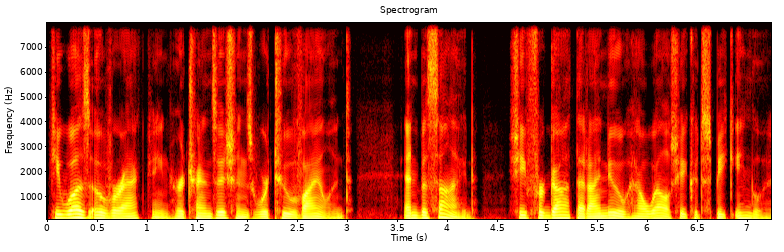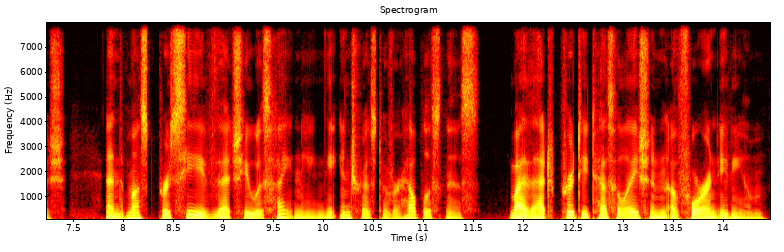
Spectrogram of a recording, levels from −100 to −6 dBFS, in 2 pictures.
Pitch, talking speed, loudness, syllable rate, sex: 100 Hz, 170 wpm, -21 LUFS, 5.0 syllables/s, male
